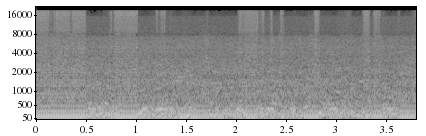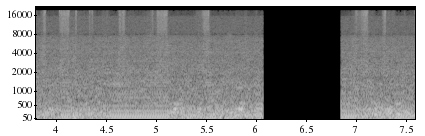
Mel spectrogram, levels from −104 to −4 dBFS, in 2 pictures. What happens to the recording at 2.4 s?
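Nothing goes wrong at 2.4 s; the speech there plays through intact, with no dropout, click, distortion or other fault.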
